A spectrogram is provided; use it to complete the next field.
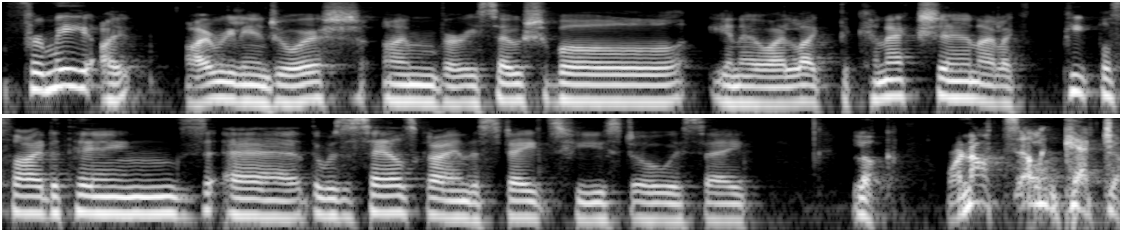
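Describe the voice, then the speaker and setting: A woman with an Irish accent talks at a fairly quick pace in a very deep, low pitch with ordinary pitch variation, against noticeable background noise. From Ireland, Malahide (north Dublin). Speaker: drinks company executive. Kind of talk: podcast interview. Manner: animated.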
